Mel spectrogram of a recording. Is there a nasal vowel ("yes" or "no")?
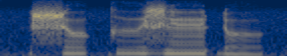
yes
